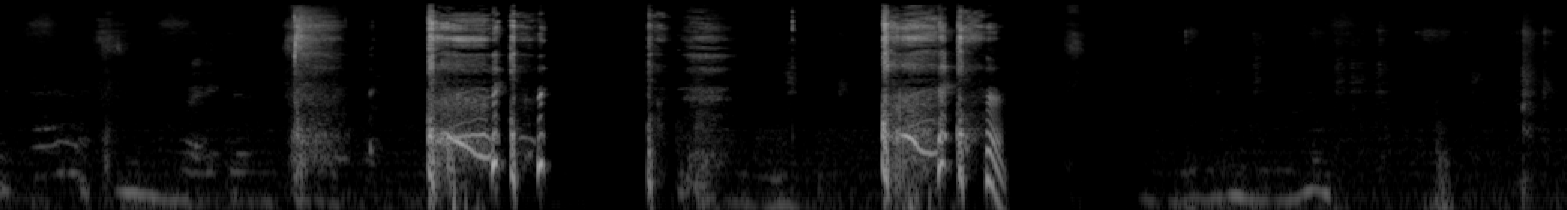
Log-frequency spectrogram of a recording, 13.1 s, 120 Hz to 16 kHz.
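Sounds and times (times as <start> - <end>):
person coughing loudly: 3.6 - 4.6, 7.4 - 8.4.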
